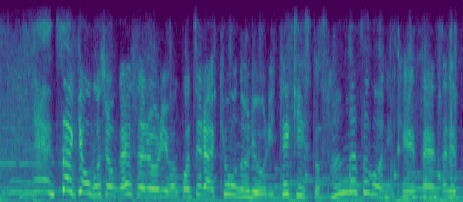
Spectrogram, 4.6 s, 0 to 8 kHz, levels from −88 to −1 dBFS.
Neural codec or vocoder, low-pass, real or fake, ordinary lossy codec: vocoder, 44.1 kHz, 128 mel bands every 512 samples, BigVGAN v2; 7.2 kHz; fake; Opus, 32 kbps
